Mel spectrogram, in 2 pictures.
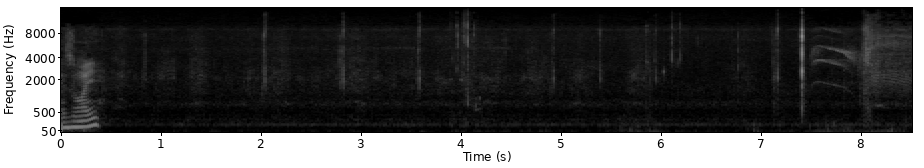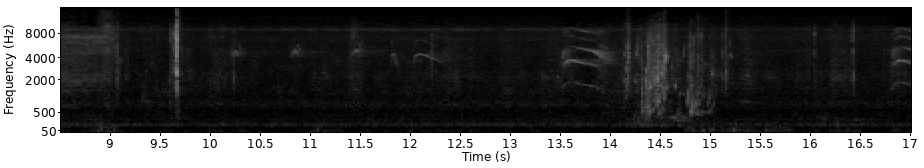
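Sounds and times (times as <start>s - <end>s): small bird chirps: 7.4s - 8.1s, 13.5s - 14.2s, 16.8s - 17.0s.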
